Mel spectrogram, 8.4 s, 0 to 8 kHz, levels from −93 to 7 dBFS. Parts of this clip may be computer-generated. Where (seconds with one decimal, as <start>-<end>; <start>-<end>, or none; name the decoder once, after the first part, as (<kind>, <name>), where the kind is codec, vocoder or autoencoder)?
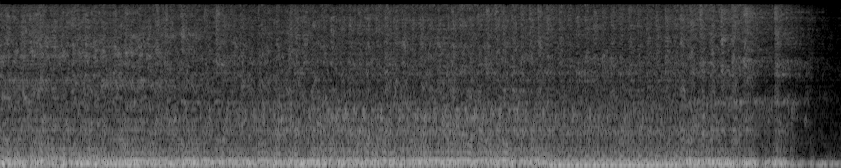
0.0-5.5 (vocoder, HiFi-GAN); 6.8-8.4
